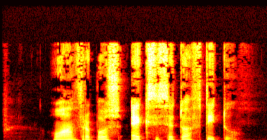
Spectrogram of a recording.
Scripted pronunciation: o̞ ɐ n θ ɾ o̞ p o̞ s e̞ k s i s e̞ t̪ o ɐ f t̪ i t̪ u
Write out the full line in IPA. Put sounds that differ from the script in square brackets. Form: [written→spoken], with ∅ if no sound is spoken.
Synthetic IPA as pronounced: o̞ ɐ n θ ɾ o̞ p o̞ s e̞ k s i s e̞ t̪ o ɐ f t̪ i t̪ u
